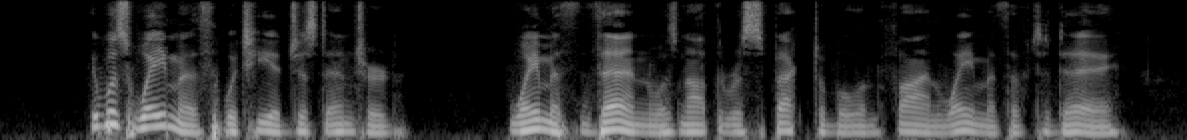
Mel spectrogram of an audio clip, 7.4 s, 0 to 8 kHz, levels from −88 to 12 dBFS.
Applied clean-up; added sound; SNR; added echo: none; none; none; none.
